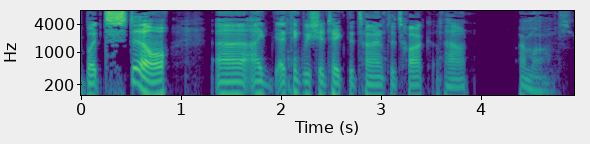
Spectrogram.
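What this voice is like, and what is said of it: Serious, NPR-style radio voice. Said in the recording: “You got serious... you almost had like an NPR voice”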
